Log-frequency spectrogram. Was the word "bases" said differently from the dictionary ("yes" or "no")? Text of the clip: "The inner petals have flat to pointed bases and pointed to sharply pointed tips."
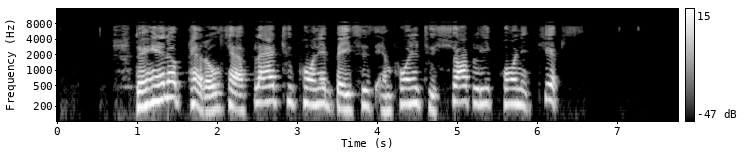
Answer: no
